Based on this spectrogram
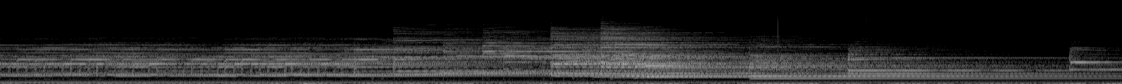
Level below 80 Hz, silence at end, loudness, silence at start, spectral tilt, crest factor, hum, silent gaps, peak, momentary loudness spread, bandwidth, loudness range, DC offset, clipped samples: -56 dBFS; 0 s; -34 LUFS; 0 s; -4.5 dB/octave; 20 dB; none; none; -14 dBFS; 11 LU; 11 kHz; 6 LU; under 0.1%; under 0.1%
